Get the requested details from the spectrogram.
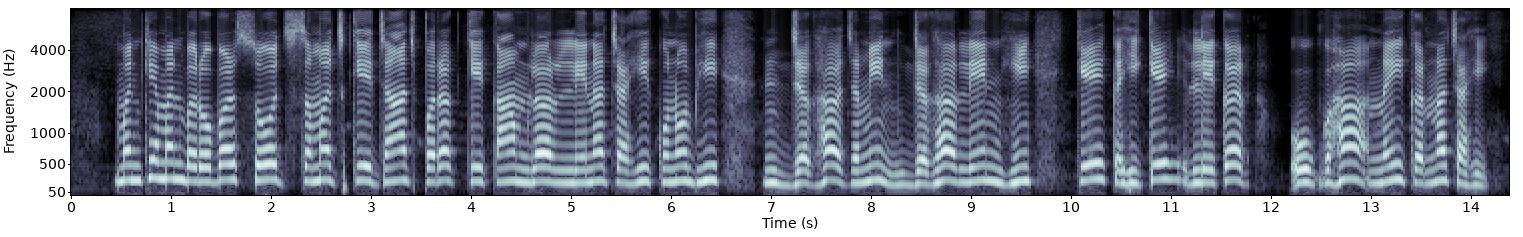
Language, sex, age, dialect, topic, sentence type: Chhattisgarhi, female, 36-40, Western/Budati/Khatahi, banking, statement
